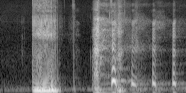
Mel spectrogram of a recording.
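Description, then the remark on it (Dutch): A fart-sound jingle dedicated to a dog: a loud, low, buzzing fart sound bursts out, then a string of shorter, higher sputtering pops trails off over the next second and a half. “That's her middle name. Billy fart.”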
